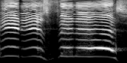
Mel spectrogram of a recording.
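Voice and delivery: shrill, piercing, high, very loud scream. Retelling a cry from the cross in a sermon: imitating a scream. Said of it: "he screams out".

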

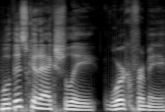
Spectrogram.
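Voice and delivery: normal talking voice

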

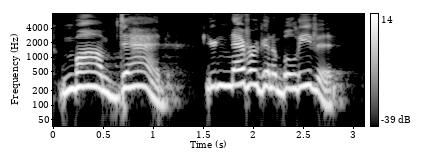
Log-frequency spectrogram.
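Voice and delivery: high-pitched, eager and excited exclaim. Telling a joke, a freshman visiting campus calls out to Mom and Dad; mock-excited exclaim as Little Johnny. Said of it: "he exclaims".

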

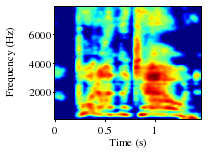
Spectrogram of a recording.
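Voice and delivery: play-acted very high, stretched, drawn-out yell. Retelling a scene where he shouts at her: imitating a shout. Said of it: "And then he shouts".

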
